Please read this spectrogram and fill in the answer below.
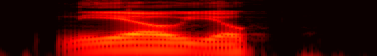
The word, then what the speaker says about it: Neo Yokio: Neo Yokito. Oh, Neo Yokito. Yeah, Neo Yokio.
